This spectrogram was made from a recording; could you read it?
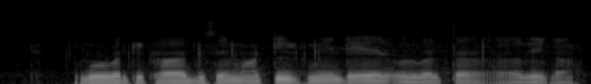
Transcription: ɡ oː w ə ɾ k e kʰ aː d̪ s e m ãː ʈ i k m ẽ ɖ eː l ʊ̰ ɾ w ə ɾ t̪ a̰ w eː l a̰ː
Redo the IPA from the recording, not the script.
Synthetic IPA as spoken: ɡ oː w ə ɾ k e kʰ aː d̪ s e m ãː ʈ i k m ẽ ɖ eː ɾ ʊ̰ ɾ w ə ɾ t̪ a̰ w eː l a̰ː

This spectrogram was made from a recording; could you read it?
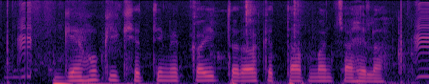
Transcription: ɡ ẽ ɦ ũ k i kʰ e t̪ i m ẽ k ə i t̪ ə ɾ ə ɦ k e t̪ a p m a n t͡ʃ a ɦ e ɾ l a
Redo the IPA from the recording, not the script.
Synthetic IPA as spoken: ɡ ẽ ɦ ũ k i kʰ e t̪ i m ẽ k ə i t̪ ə ɾ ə ɦ k e t̪ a p m a n t͡ʃ a ɦ e l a

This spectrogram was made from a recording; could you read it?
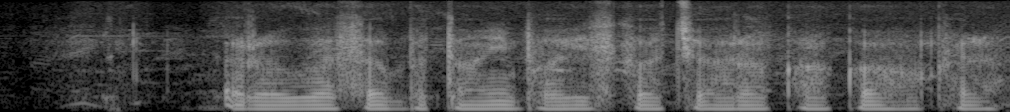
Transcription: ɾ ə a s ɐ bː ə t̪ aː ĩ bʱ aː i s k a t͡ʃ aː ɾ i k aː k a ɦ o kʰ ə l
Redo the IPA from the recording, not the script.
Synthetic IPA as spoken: ɾ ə a s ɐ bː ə t̪ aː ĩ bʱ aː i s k a t͡ʃ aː ɾ a k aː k a ɦ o kʰ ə l

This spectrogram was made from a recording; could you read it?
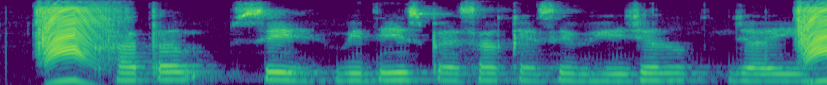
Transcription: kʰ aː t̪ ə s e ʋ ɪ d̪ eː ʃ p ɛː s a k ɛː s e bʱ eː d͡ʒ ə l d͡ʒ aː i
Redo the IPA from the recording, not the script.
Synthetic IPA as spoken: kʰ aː t̪ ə s e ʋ ɪ d̪ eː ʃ p ɛː s a k ɛː s e bʱ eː d͡ʒ ə l d͡ʒ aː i

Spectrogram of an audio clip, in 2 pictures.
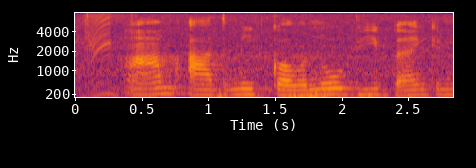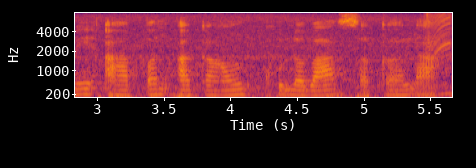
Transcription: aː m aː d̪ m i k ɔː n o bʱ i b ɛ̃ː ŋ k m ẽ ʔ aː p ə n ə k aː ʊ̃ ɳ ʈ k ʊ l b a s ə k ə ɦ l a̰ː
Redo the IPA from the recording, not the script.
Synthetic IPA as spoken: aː m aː d̪ m i k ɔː n o bʱ i b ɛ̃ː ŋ k m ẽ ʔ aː p ə n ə k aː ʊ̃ ɳ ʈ kʰ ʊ l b a s ə k ə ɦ l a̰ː

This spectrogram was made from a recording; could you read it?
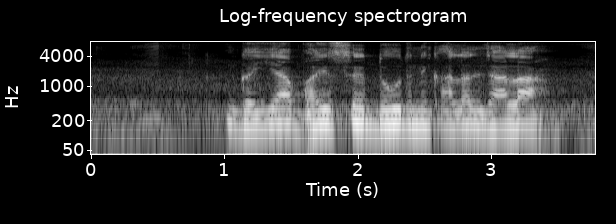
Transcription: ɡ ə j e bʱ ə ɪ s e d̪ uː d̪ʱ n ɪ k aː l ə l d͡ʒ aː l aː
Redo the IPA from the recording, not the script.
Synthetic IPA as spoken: ɡ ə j a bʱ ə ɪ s e d̪ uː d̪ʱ n ɪ k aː l ə l d͡ʒ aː l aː

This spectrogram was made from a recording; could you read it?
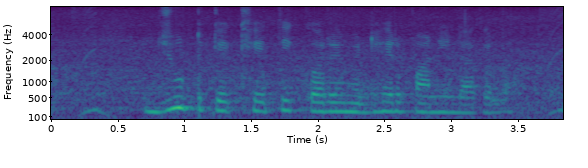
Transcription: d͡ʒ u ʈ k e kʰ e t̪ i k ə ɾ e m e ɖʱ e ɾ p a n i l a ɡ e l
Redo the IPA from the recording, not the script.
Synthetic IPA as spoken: d͡ʒ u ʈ k e kʰ e t̪ i k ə ɾ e m e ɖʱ e ɾ p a n i l a ɡ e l

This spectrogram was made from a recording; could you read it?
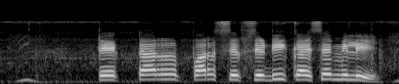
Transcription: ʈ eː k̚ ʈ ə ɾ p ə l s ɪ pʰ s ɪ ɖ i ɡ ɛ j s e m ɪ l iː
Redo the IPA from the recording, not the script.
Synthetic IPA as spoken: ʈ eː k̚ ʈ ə ɾ p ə ɾ s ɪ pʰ s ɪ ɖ i k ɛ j s e m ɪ l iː

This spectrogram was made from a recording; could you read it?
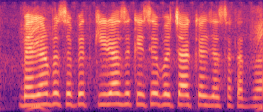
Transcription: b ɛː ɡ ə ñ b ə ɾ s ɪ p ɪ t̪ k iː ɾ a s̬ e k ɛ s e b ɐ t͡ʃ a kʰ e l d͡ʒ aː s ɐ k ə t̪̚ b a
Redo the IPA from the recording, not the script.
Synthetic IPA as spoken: b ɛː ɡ ə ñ p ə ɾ s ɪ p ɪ t̪ k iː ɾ a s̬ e k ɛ s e b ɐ t͡ʃ a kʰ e l d͡ʒ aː s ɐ k ə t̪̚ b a

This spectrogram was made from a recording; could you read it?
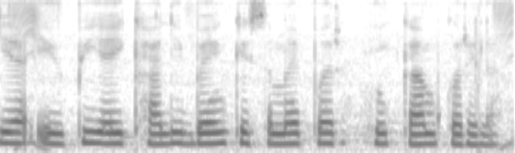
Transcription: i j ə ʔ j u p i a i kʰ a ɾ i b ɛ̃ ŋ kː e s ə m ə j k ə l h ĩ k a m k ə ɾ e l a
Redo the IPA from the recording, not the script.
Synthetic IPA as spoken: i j a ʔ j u p i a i kʰ a l i b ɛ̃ ŋ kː e s ə m ə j p ə ɾ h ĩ k a m k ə ɾ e l a

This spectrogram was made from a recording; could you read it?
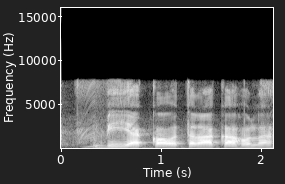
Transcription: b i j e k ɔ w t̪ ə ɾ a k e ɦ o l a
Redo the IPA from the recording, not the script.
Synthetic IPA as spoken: b i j a k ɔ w t̪ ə ɾ a k a ɦ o l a

